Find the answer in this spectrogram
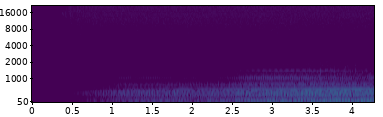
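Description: A steady electronic drone of several held low tones fades in after a moment of silence and slowly grows louder.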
